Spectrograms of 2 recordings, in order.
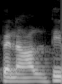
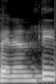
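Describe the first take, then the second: First: The second vowel is drawn out long. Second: The second vowel is short and reduced. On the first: This is how the politician says it. The speaker calls it wrong. "पेनाल्टी बोलते हैं" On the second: This is the proper way to say it. The speaker calls it right. "आज भी पेनल्टी नहीं बोल पाते"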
